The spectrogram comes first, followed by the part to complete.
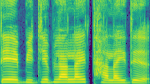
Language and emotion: Bodo, neutral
